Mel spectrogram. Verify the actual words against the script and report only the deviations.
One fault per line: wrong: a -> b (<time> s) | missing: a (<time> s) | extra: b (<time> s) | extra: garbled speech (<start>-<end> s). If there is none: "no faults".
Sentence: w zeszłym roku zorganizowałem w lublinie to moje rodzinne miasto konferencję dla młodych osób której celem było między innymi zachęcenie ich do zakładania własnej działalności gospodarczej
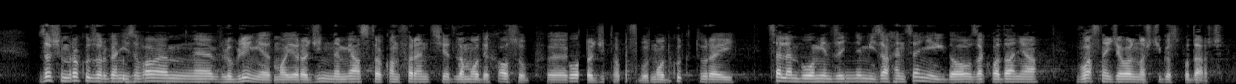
missing: to (2.7 s)
extra: garbled speech (5.7-6.8 s)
